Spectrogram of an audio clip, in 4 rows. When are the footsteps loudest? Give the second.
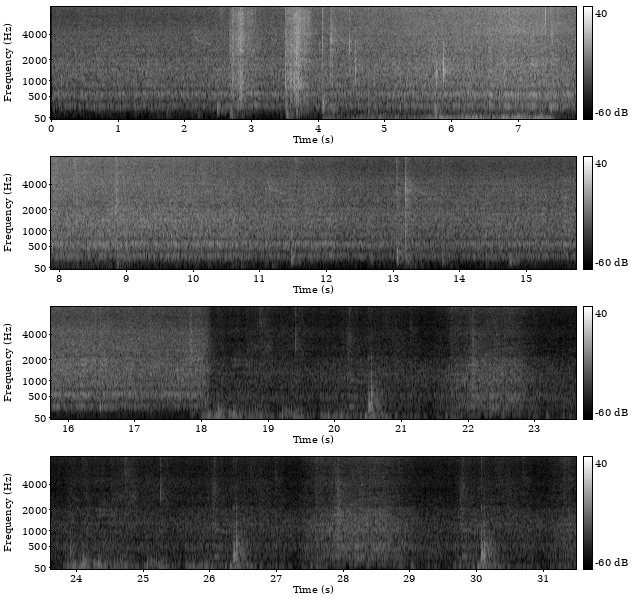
4 s.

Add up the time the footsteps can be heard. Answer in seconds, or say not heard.
5 s.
